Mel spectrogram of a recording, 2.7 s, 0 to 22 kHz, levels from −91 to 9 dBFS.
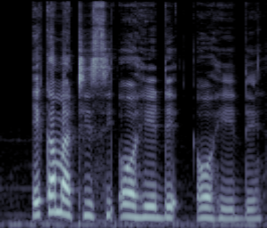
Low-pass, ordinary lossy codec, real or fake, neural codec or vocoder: none; none; real; none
